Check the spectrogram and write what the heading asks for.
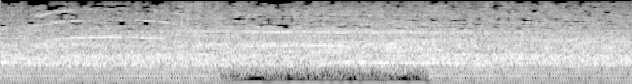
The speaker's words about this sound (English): Well, there's the starting alarm, and the racers are lining up. The crowd is really excited, and it is a great spectacle to see these identical little cars.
